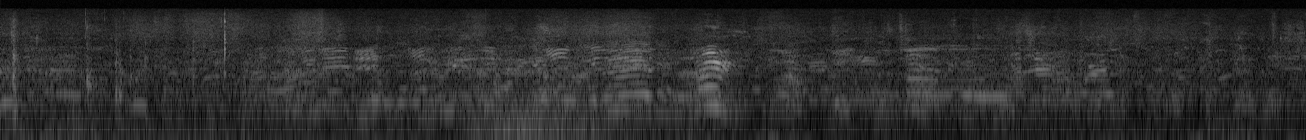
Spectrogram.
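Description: Faint, distant voices of hockey players shouting and calling across an artificial pitch, with one louder call about three and a half seconds in.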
